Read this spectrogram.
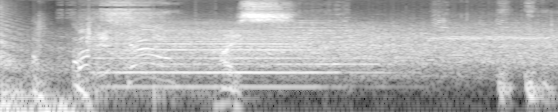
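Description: A goal horn blares loudly.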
